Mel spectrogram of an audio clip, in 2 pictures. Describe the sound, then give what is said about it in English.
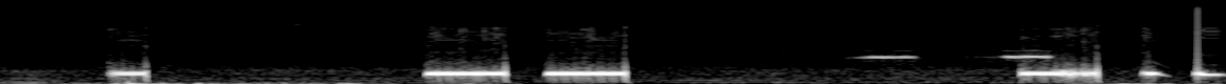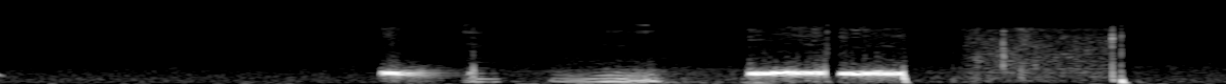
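A telephone line gives off short, steady tone bursts that start and stop unevenly, with a few higher beeps and clicks between them. The sound is fairly loud, and no one speaks. “How do I hang up this phone?”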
